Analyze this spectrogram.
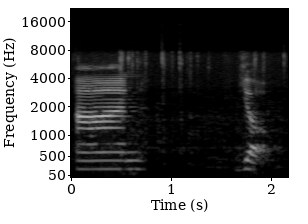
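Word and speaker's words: año: sounds like in Y so when I have a word like this I know I pronounce it like on yo ok or if I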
